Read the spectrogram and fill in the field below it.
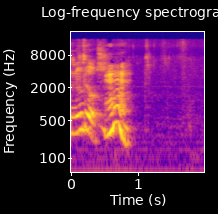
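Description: A woman slurps noodles.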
